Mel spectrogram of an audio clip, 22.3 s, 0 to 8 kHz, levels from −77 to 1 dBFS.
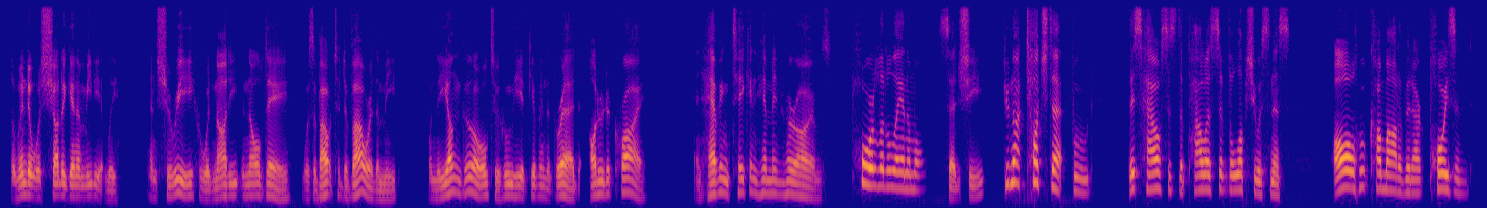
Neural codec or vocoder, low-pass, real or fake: codec, 16 kHz in and 24 kHz out, 0.9 kbps, LongCat-Audio-Codec, fine tuned four codebook decoder; 7.2 kHz; fake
